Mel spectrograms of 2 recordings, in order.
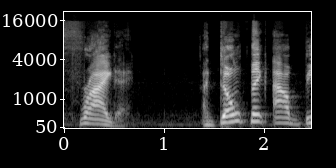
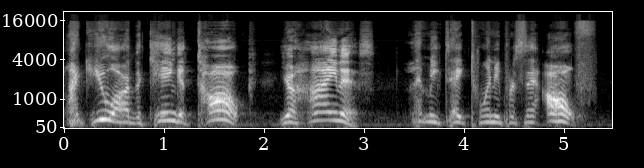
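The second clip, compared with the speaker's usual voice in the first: loud, slow sarcastic proclamation; mock grandeur; 8 semitones higher, 6 dB louder, slower than usual. Mocking the clerk who should have given him a deal, loud and slow. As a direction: ham it up like royalty. Mocking expected royal treatment.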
